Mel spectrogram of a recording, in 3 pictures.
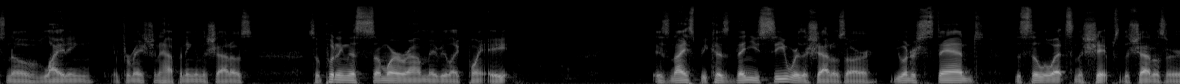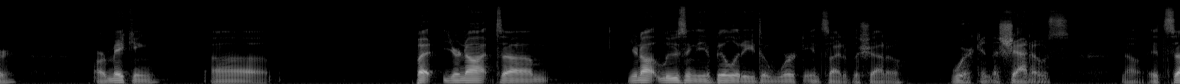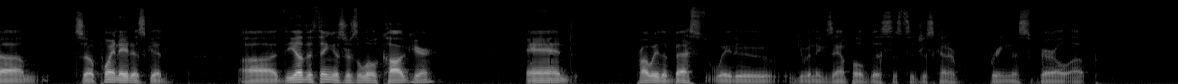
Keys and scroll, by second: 5.3 KP_8, 5.5 Return, 31.3 shift+d, 32.3 f.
